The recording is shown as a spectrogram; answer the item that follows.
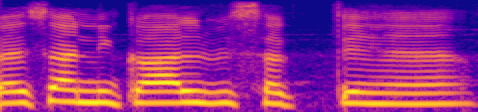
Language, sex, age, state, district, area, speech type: Urdu, female, 18-30, Bihar, Darbhanga, rural, spontaneous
